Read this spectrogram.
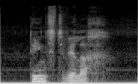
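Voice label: "dienstwillig", Dutch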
